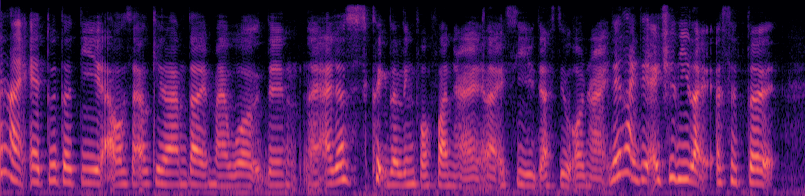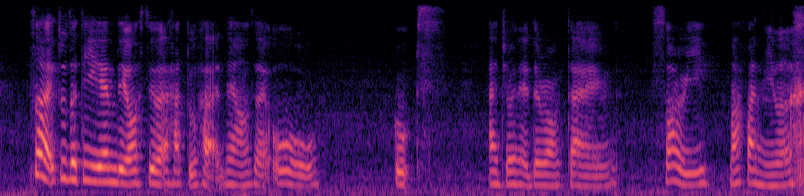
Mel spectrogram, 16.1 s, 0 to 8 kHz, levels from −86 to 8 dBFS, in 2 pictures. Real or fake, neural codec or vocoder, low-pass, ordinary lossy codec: fake; vocoder, 44.1 kHz, 128 mel bands, Pupu-Vocoder; 7.2 kHz; none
